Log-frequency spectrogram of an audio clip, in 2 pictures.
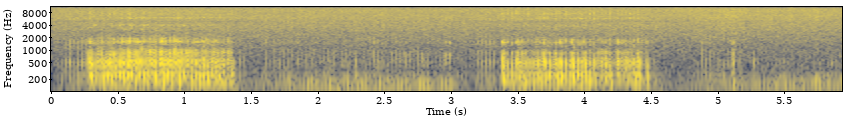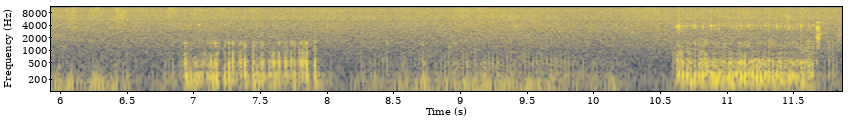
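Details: Morning purring from Honey, a cream British Longhair cat: strong rough purr phrases lasting about a second, separated by quieter steady low rumbles, in a regular cycle of around three to four seconds.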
